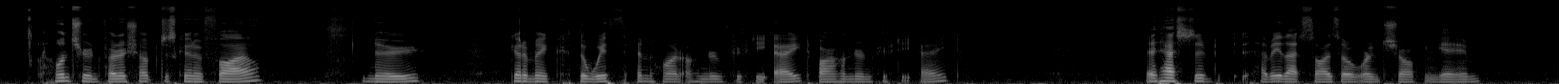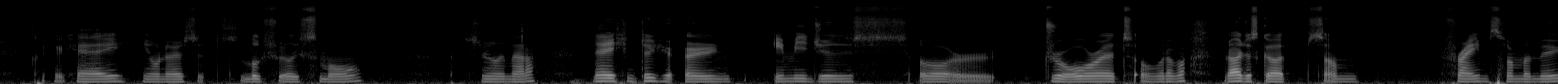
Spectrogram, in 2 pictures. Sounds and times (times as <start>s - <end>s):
Speech: 0.3s - 2.7s, 3.6s - 4.3s, 5.1s - 9.7s, 11.4s - 14.8s, 15.9s - 19.3s, 20.1s - 29.2s, 30.0s - 31.1s.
